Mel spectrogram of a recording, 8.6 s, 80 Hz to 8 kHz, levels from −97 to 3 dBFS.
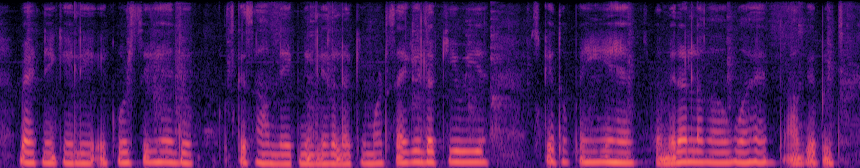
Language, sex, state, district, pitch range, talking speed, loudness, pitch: Hindi, female, Jharkhand, Sahebganj, 170-190 Hz, 200 wpm, -35 LUFS, 185 Hz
